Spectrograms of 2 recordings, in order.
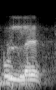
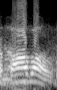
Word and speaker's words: Bublé: Yo sé hablar muy bien inglés y se pronuncia Bubble. – No, porque es francés y le ponen un acento al final.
